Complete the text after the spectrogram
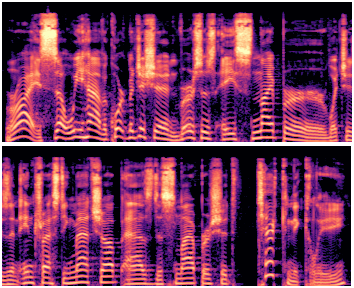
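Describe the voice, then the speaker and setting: A man's voice: on the high side, sing-song, a little slow, hardly any pauses. A man hosting a live game stream with a sore throat, chatting in an upbeat way with many fillers.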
